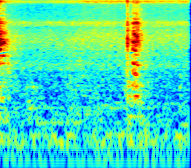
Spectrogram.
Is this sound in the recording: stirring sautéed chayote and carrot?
yes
